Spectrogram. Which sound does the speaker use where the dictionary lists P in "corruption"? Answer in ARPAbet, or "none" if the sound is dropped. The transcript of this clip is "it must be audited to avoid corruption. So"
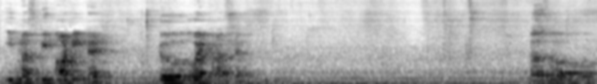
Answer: none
